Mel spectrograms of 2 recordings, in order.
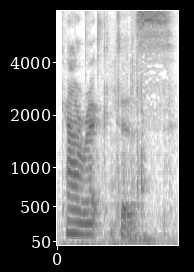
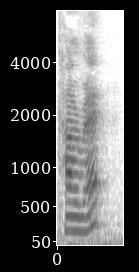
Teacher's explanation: So you've got two schwas.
